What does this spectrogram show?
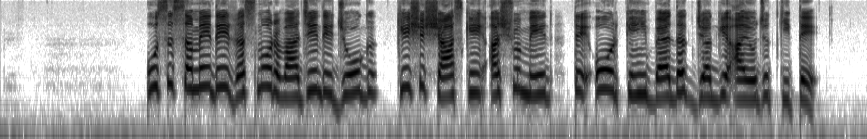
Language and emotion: Dogri, neutral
